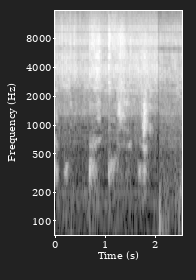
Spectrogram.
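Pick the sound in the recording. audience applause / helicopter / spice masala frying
spice masala frying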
